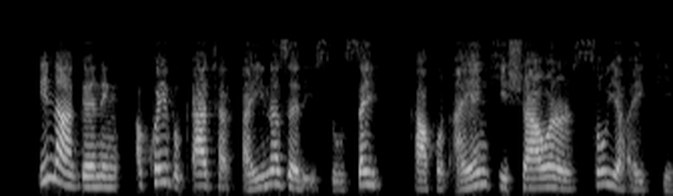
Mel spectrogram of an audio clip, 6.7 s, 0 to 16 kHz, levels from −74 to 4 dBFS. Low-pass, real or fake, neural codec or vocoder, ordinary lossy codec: 7.2 kHz; fake; codec, 16 kHz, 0.4 kbps, LongCat-Audio-Codec; none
